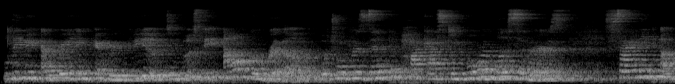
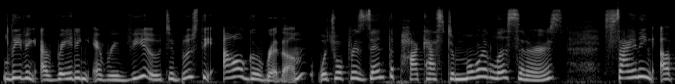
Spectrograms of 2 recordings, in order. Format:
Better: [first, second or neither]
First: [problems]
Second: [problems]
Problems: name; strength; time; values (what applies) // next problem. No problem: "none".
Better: second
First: off-mic speech; far // room echo; strong; dies away in 1.4 s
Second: none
